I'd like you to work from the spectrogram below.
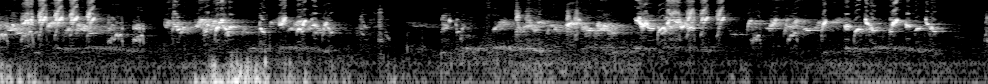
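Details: Caged red-whiskered bulbul, a competition song bird in prime condition, singing loud, rich whistled phrases around mid-high pitch, bursts of warbling notes separated by short pauses, with a brief low rumble of handling noise.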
